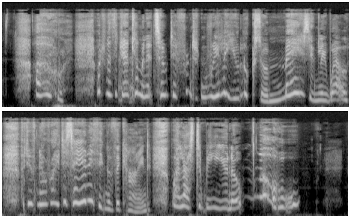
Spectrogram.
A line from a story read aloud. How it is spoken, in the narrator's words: cried Flora with a little scream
